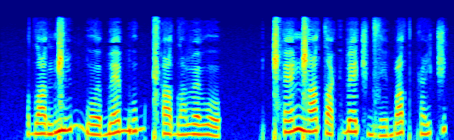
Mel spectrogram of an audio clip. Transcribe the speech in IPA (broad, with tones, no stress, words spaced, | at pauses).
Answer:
dˤo˨dŋ͡ǁi̤˧˥b ɡ͡bo˨ə̯bɛ˧˥ bu˧˥b ǁʰœ˨dˤe̤˨vœ˨v o˨ | ǁʰɛ˧˥ŋ͡ǁɛ˧˥ tˤe˨kɓɛ˧˥t͡ʃd͡ze̤˨ bi˧˥tˤki̤˧˥t͡ʃ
